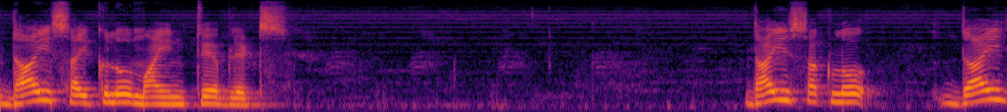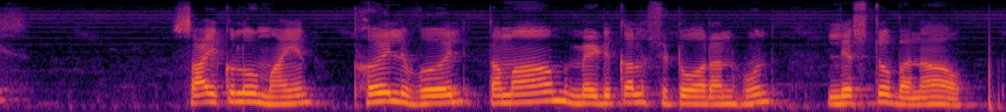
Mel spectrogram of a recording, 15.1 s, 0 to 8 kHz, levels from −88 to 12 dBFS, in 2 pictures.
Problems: none marked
